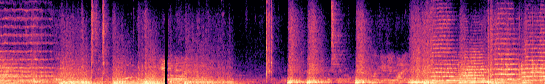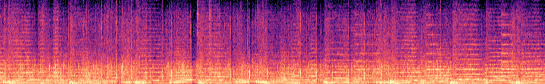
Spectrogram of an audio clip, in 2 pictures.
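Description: A brass band playing a processional march. About a second in, the music gives way to crowd voices and a few sharp knocks. The band strikes up again with a steady beat about eight seconds in.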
